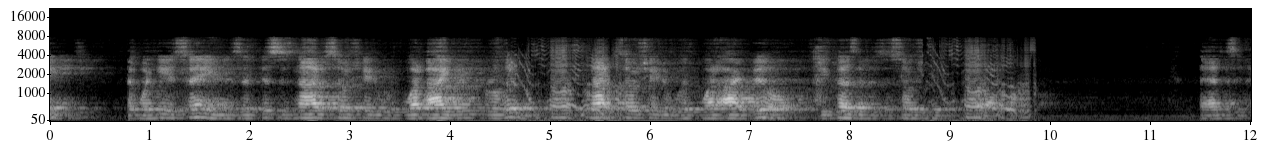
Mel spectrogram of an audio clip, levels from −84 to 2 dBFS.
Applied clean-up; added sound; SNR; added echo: neural separator model SepFormer DNS4.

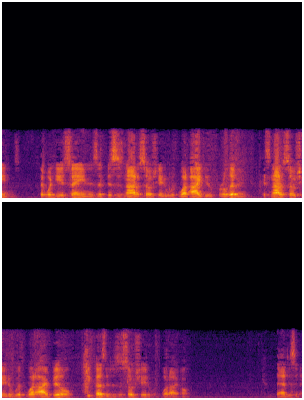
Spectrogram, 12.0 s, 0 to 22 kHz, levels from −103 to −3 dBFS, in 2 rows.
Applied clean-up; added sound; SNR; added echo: none; none; none; none.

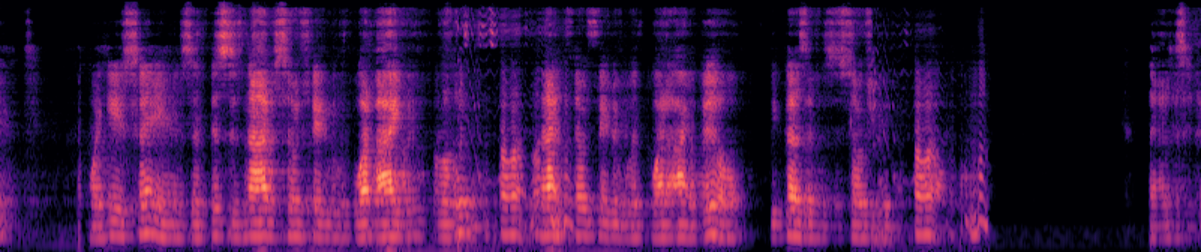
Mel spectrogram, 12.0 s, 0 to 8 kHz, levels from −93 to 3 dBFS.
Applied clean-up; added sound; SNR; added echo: neural mask model DeepFilterNet 3.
